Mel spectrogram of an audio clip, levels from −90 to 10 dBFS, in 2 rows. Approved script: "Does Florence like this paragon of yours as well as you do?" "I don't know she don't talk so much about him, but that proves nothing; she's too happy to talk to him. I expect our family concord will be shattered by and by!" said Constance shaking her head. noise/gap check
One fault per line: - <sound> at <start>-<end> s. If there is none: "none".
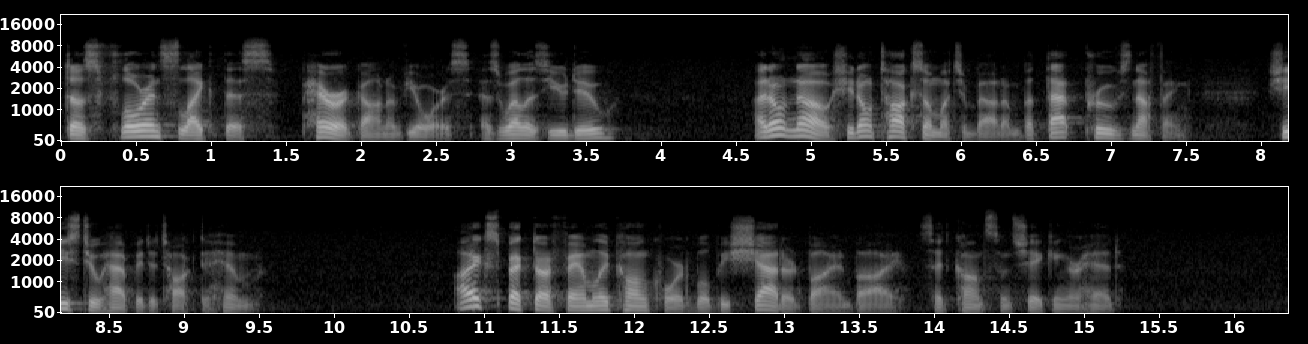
none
